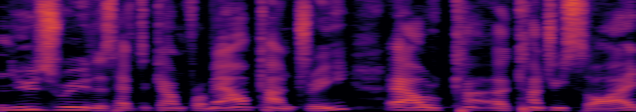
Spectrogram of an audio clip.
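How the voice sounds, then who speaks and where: Very fast speech from a man with an Australian accent comes through in a dry, close sound with no echo. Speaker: preacher. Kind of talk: conference talk.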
